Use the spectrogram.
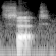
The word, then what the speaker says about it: Surt: Surt. It's spelled cert, but they pronounce it soot Soot.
